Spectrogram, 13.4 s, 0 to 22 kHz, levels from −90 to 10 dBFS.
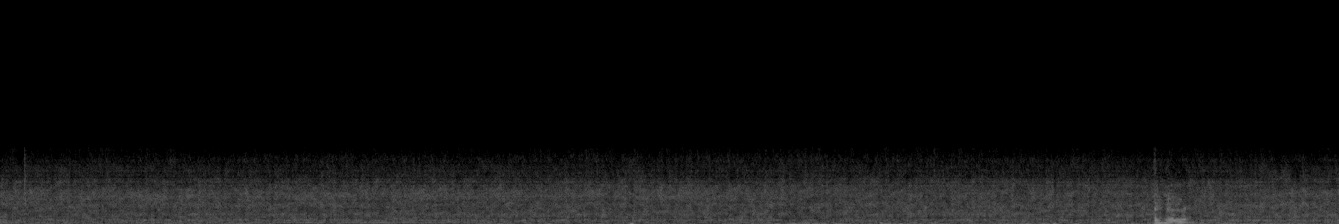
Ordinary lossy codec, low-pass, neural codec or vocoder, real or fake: none; none; codec, 16 kHz, 4 kbps, FreqCodec, smaller model; fake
